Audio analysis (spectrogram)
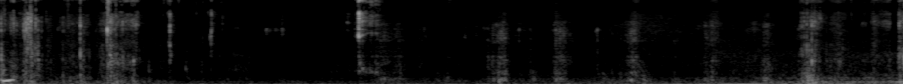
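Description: Snack crackers or chips being bitten and chewed up close, with soft crunching and clicks recurring throughout, fairly quiet, before a meal with coffee.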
